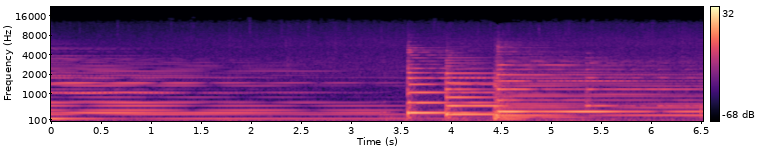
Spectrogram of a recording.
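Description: Background piano music: a chord held for a few seconds, then three notes struck in quick succession about three and a half seconds in, and a new chord left ringing.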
